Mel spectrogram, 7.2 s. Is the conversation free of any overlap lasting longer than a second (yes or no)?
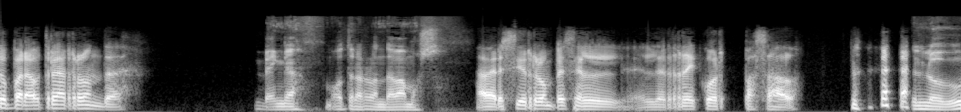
yes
